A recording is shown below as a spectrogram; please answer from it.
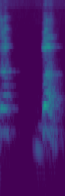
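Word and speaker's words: אב: Aleph has Aleph has a ah sound. The bait has a b sound. All right. So again, how do you say this? Abba. Ab. Ab. Like A and B.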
